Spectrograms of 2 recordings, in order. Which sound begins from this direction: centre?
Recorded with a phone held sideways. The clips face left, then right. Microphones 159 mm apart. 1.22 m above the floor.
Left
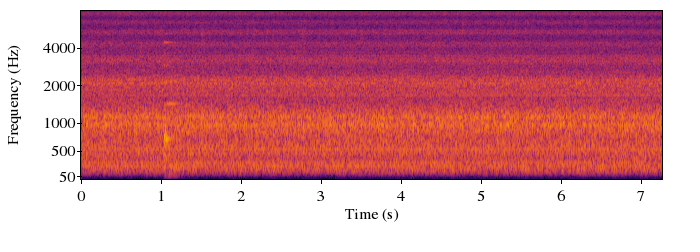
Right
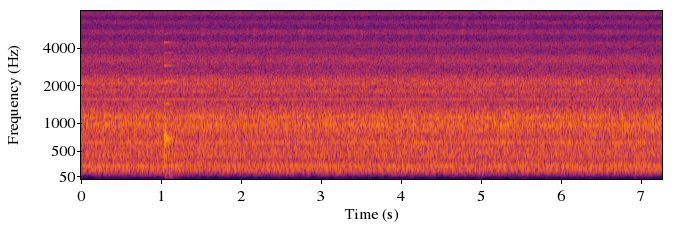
A piano, at 1.0 s.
